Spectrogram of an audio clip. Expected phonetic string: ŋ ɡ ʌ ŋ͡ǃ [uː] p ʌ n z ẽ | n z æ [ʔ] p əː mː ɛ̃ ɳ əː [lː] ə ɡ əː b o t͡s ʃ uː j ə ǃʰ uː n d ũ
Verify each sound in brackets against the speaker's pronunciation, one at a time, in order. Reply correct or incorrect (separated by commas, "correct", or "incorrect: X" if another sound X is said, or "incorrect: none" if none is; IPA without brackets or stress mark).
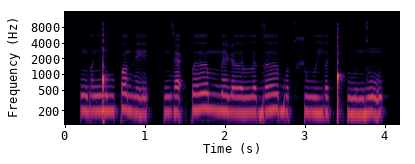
correct, correct, correct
